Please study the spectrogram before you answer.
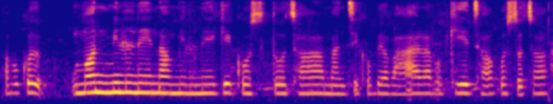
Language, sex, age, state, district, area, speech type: Nepali, female, 45-60, West Bengal, Kalimpong, rural, spontaneous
